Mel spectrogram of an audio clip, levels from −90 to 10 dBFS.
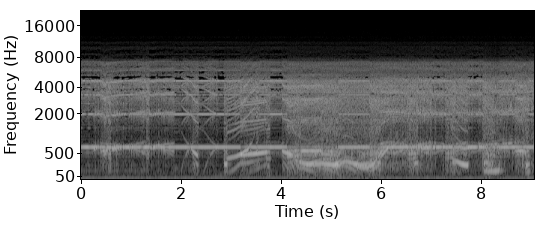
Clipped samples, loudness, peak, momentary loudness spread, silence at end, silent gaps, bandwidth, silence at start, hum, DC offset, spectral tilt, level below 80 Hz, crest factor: under 0.1%; -24 LUFS; -12 dBFS; 2 LU; 0 s; none; 13 kHz; 0 s; none; 0.1%; -2 dB/octave; -64 dBFS; 14 dB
